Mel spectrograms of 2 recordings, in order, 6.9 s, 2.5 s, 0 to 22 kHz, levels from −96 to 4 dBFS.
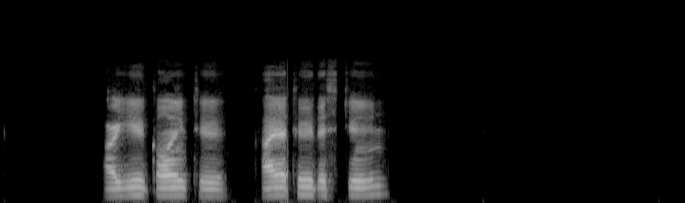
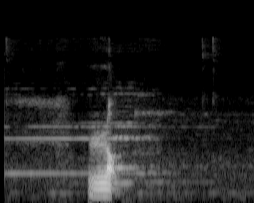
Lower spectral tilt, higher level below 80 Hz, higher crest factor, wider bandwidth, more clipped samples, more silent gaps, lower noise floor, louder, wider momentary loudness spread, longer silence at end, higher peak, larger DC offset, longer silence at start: second, -3 dB/octave vs -8 dB/octave; second, -78 dBFS vs -64 dBFS; about the same, 24 dB vs 26 dB; second, 7.2 kHz vs 11 kHz; neither; first, 2.35-2.54 s vs none; first, under -90 dBFS vs -65 dBFS; second, -31 LUFS vs -25 LUFS; second, 11 LU vs 25 LU; first, 3 s vs 1.15 s; second, -12 dBFS vs -4 dBFS; neither; first, 1.05 s vs 0.5 s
